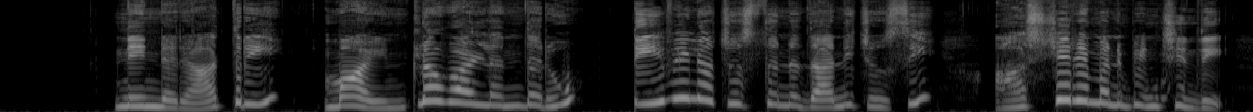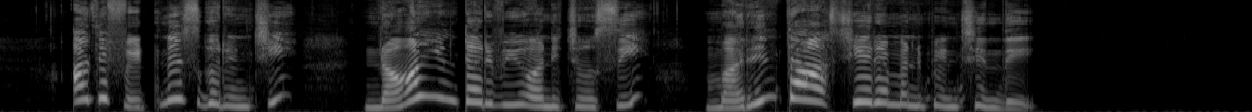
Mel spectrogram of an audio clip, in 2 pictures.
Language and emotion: Telugu, surprised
